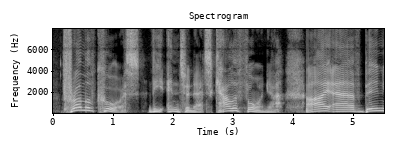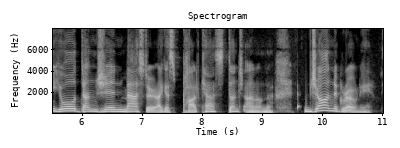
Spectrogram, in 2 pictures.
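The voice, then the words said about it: Put-on British accent. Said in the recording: “that British voice”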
